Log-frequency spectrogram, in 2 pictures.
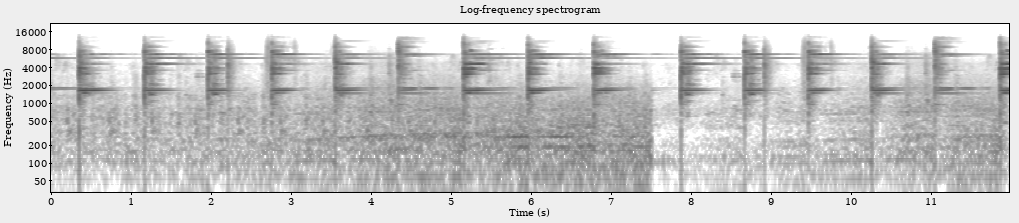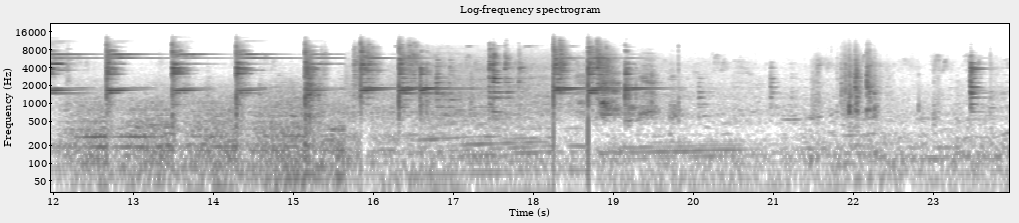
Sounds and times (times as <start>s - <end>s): Tools: 0.0s - 20.3s.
